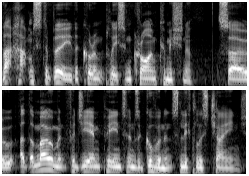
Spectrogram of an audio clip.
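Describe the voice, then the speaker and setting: A man speaks at a very fast pace, his medium-pitched voice carrying ordinary pitch variation. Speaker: senior police officer. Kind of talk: conference talk.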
